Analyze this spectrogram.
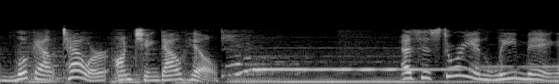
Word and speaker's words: Qingdao: build a brewery too while it's spelled differently it's pronounced the same way the city is pronounced Shang da we visited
